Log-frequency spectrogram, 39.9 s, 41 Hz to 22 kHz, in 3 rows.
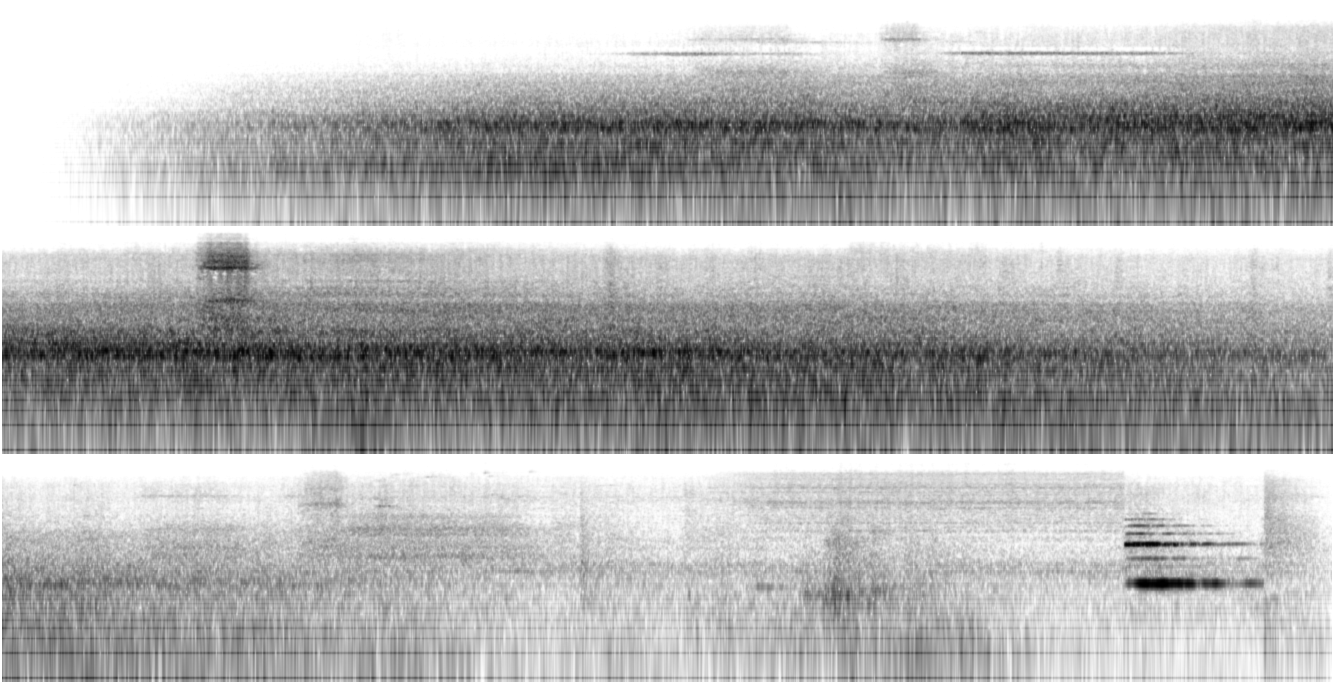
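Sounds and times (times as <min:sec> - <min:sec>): train rumbling on rails: 0:00.7 - 0:39.9.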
